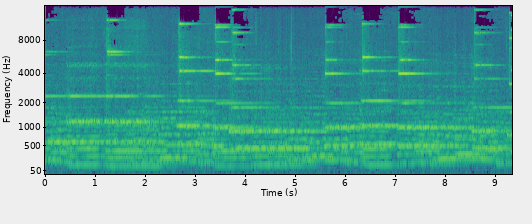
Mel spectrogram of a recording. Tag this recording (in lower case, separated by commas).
organ, music, keyboard (musical), musical instrument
